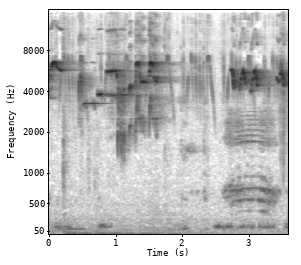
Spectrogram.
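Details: Lesser shortwing song: bright, high warbled phrases with quick trills, a brief pause, then a lower harmonic bleating note beneath renewed high whistles.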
